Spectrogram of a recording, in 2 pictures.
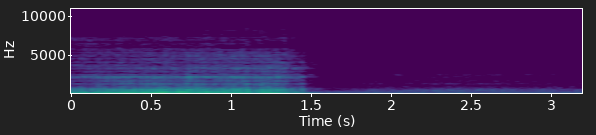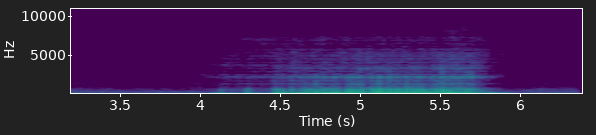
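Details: Snoring during sleep, recorded with the SnoreLab phone app.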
